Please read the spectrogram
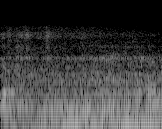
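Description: A steady, low engine rumble with hiss, like a motor vehicle running nearby.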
